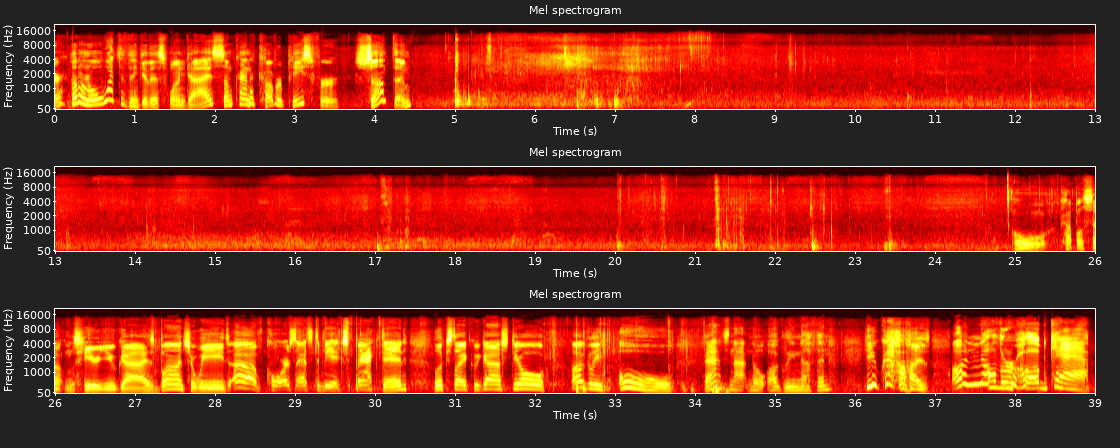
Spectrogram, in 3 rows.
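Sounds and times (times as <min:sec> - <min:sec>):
water and hull rumble: 0:00.0 - 0:39.0.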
